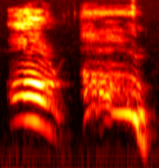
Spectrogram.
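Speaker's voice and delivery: high-pitched, loud groaning "oh"; groaning trucks. A narrator's reading. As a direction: wail out a squeaky groan of protest. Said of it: "groaned the trucks".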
